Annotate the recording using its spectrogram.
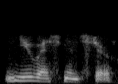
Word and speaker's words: New Westminster: New Westminster, which is near Vancouver, a suburb of Vancouver.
